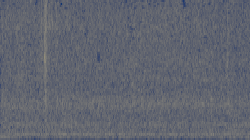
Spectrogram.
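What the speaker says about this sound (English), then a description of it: "Bees." Bees buzzing in the hills of Jamaica, a dense, steady hum of many insects close by that holds without a break throughout.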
